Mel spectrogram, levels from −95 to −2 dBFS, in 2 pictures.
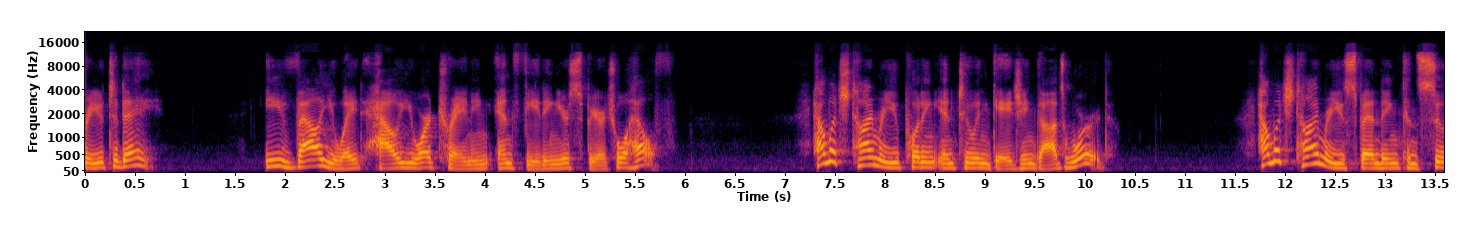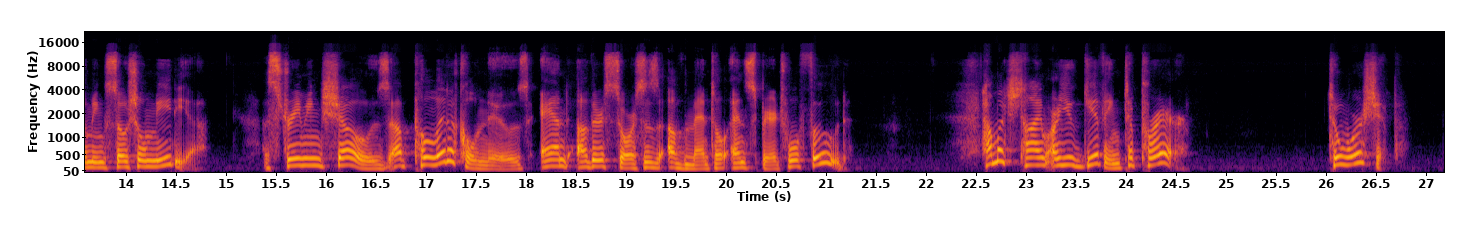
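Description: The recording is of speech, and nothing in it is technically wrong. There is no moment that calls for a time stamp or a cause.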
